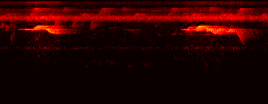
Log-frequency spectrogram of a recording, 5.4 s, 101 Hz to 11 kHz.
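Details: Decoy bulbul, 8 May 2021: two distant slurred whistles, each about a second long, rising then dropping, heard over a hiss of background noise and a steady shrill high-pitched drone.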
